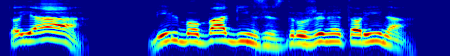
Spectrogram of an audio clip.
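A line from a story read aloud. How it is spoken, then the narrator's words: Hurried shout. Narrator (Polish): krzyknął spiesznie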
